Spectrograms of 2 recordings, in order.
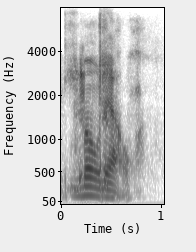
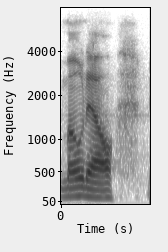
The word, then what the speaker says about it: Mon-El: Somebody asked how you pronounce that. And the editor responded that they pronounce it Mon-El because they moan at the number of times somebody writes in asking that question.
